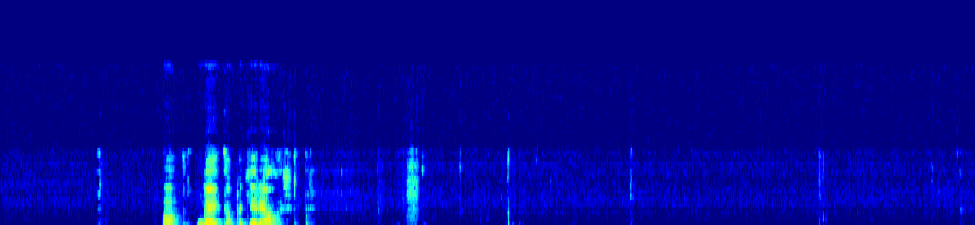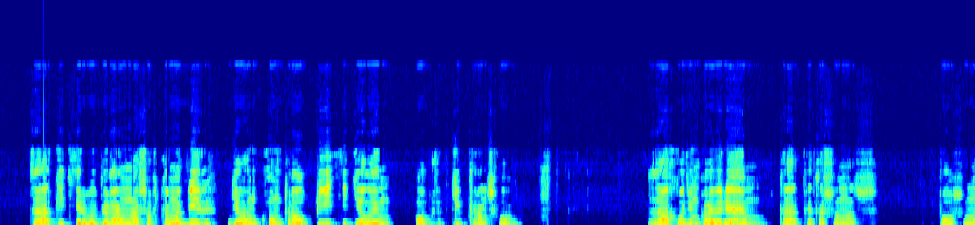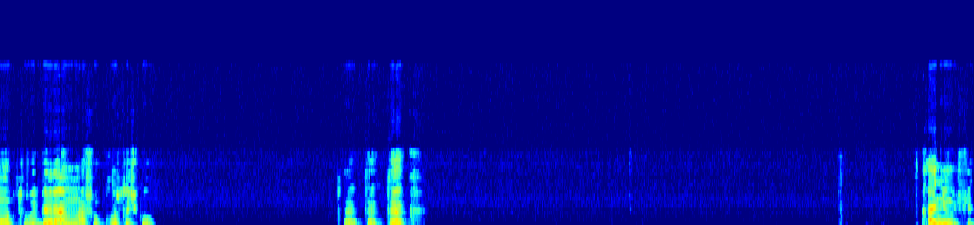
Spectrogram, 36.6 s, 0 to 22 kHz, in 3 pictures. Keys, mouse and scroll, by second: 2.6-4.0 middle drag, 4.1-5.4 shift+middle drag, 6.5 KP_3, 8.0 click, 8.7-10.5 drag, 13.7 shift+click, 15.6 ctrl+p, 19.1 click, 20.9 click, 22.4-24.1 drag, 26.2-35.3 drag, 36.3 ctrl+z.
